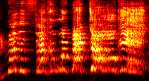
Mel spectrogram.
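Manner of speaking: high shrieking angry woman; angry girl's voice. Retold or imitated. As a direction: shriek like a furious girlfriend. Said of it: "to hear some girl's voice".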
